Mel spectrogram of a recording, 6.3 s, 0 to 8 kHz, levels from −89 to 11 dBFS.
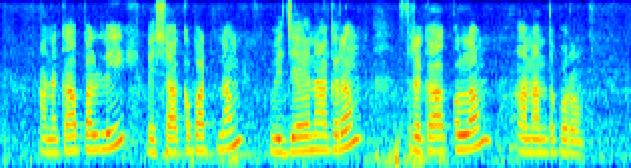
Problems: constant background noise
